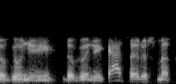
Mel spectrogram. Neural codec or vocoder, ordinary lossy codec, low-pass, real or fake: codec, 16 kHz, 16 kbps, FunCodec, trained on LibriTTS, 50 frames a second; Opus, 16 kbps; 3.6 kHz; fake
